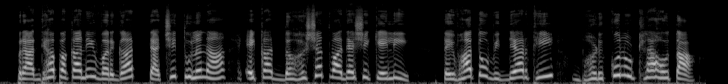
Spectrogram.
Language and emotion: Marathi, angry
